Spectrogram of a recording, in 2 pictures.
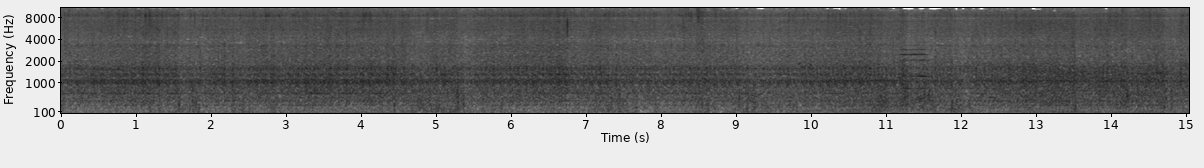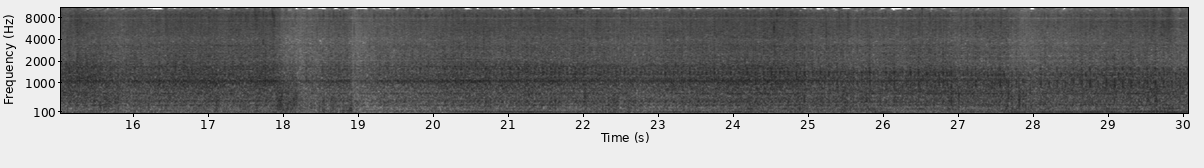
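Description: Stationary car and truck engines idling, a steady mechanical hum. A deeper, stronger hum joins about two-thirds of the way through.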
